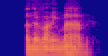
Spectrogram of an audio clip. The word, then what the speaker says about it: The Running Man: You put the emphasis on the wrong word there. – Which one should I have put the emphasis on? – It's Running, the running it's Man. The Running Man. It's the not running The Running Man.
